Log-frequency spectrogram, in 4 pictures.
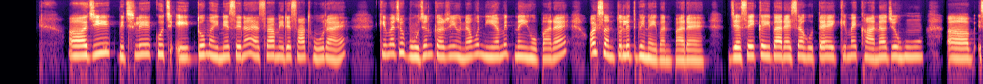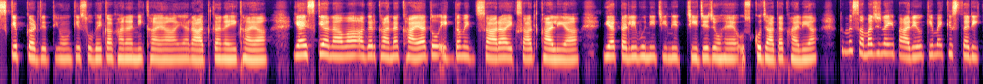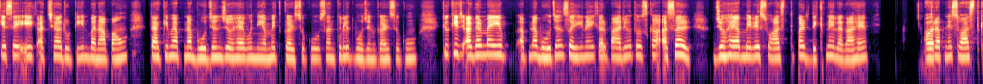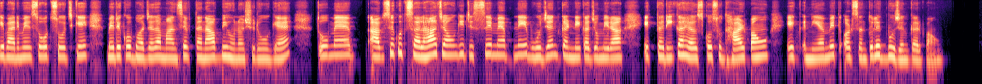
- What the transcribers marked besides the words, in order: in English: "स्किप"; in English: "रूटीन"
- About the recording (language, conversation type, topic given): Hindi, advice, आप नियमित और संतुलित भोजन क्यों नहीं कर पा रहे हैं?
